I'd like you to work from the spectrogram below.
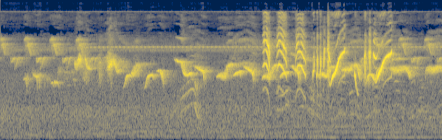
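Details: Chinese hwamei kept as a fighting bird, big-bodied and quick to sing. Soft varied whistles give way to louder, rapid, sharply rising and falling notes in the second half.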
